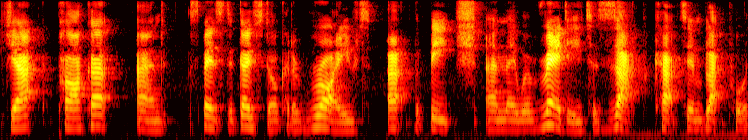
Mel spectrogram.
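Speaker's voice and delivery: ordinary delivery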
